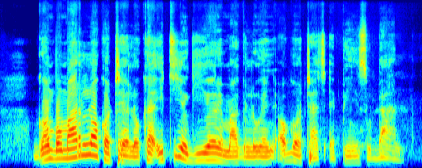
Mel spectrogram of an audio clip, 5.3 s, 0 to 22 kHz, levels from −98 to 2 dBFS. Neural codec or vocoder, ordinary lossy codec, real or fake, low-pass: vocoder, 44.1 kHz, 128 mel bands, Pupu-Vocoder; none; fake; none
